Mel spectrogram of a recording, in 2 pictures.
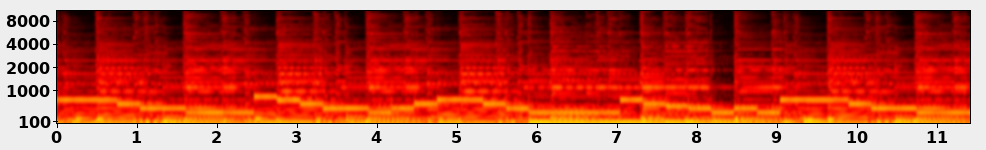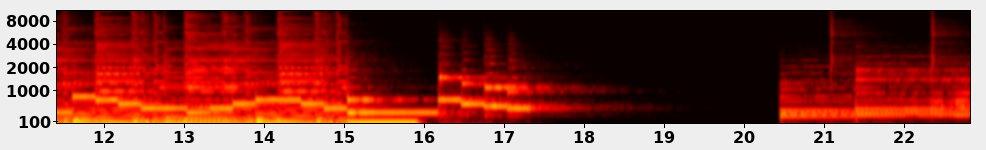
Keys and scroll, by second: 5.4 ctrl++, 8.5 ctrl+-, 13.1 ctrl+-, 19.0 space, 22.0 Delete.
